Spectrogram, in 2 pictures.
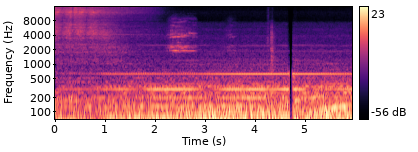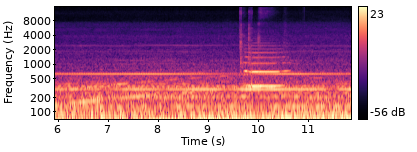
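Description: An electric train's motors whine, rising in pitch as the train speeds up.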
